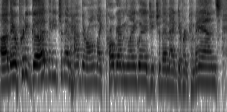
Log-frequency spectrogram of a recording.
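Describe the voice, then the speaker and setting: A man is speaking. There is noticeable noise in the background. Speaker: teacher. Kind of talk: recorded lecture. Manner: fast.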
